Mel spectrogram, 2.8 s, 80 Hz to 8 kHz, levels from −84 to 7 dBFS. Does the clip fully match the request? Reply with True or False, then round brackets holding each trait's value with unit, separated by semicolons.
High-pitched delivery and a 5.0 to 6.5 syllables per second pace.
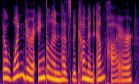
True (270 Hz; 5.2 syllables/s)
